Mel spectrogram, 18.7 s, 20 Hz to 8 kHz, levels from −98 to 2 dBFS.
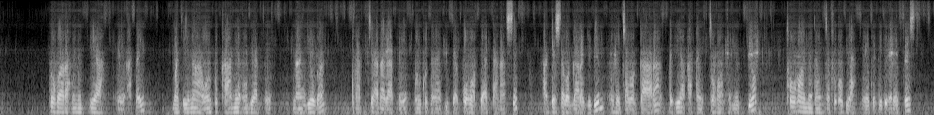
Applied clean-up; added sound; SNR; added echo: neural separator model SepFormer DNS4.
